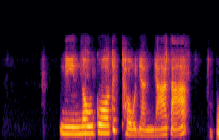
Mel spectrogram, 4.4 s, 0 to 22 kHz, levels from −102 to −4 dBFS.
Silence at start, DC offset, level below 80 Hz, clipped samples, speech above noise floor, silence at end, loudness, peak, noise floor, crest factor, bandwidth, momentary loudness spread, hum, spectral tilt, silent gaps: 1.2 s; under 0.1%; -62 dBFS; under 0.1%; 67 dB; 0 s; -21 LUFS; -4 dBFS; -88 dBFS; 18 dB; 7.6 kHz; 7 LU; none; -6 dB/octave; none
